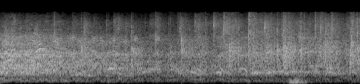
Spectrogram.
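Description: A crowd applauds steadily, a dense, even wash of many hands clapping at once that stays loud and sustained throughout, with no voices standing out.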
